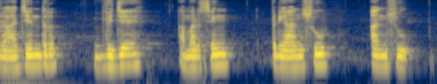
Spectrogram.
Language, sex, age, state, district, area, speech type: Hindi, male, 18-30, Madhya Pradesh, Bhopal, urban, spontaneous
